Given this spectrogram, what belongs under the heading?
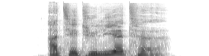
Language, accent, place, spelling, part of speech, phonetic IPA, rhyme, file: German, Germany, Berlin, acetylierte, adjective / verb, [at͡setyˈliːɐ̯tə], -iːɐ̯tə, De-acetylierte.ogg
- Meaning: inflection of acetyliert: 1. strong/mixed nominative/accusative feminine singular 2. strong nominative/accusative plural 3. weak nominative all-gender singular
